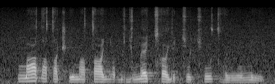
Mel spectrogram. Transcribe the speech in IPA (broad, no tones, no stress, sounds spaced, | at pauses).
m ɔ u̯ dˤ i tˤ ʌ t͡ʃʼ i m ɛ tˤ u ʎ ɔ b ɪ ɟ u m ɛ cʰ ʌ j ɪ c u cʰ u t ɔ̤ y̯ w u m i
